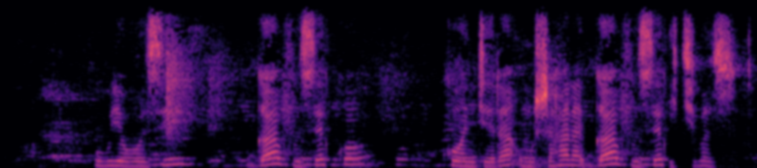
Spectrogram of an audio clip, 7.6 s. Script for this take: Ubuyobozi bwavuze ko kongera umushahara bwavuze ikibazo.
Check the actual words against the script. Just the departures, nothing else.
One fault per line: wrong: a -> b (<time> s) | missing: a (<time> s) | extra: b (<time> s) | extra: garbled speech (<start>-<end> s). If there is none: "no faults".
no faults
